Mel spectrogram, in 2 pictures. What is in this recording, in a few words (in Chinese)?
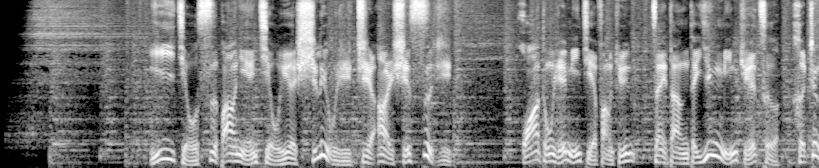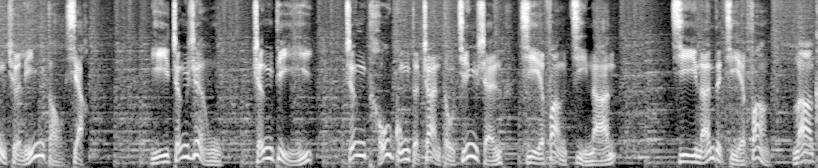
部队建设 大气 历史专题; 部队建设大气历史专题不忘初心跟党走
